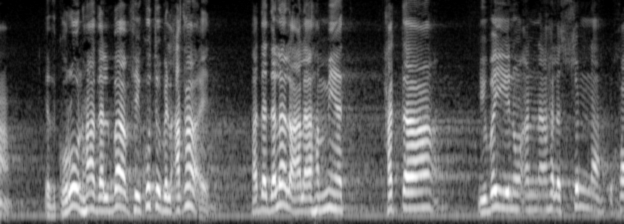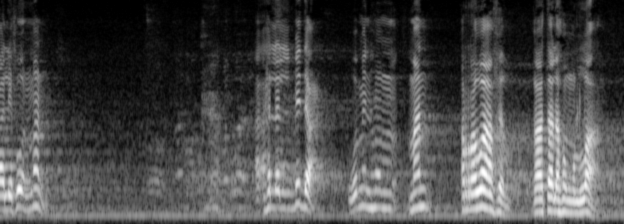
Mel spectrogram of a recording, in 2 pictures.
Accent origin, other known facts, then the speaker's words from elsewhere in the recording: Saudi Arabia; بلادنا المملكة العربية السعودية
